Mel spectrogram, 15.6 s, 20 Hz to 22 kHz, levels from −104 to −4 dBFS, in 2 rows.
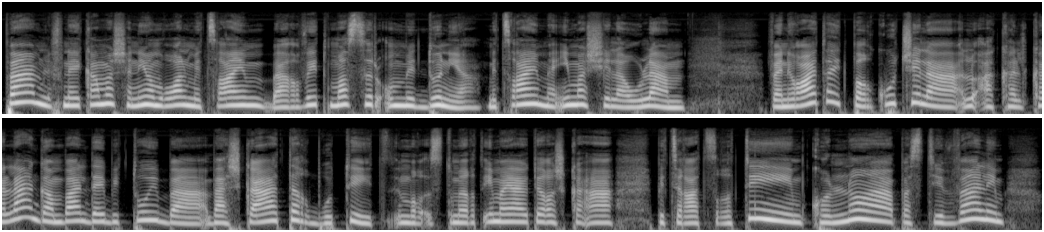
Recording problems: none

